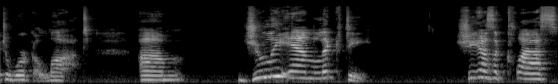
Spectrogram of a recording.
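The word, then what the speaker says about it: Liechty: Julianne Lichty, she has a class called Actors in Action, I think it's called.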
